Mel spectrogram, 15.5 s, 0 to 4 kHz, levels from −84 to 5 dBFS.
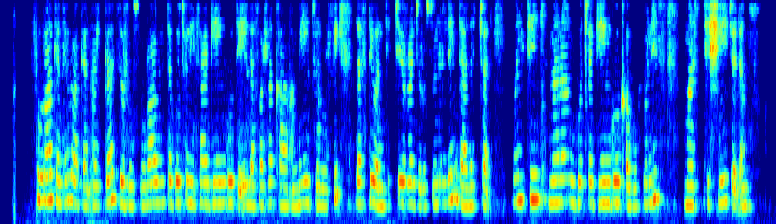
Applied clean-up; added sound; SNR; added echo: neural mask model DeepFilterNet 3.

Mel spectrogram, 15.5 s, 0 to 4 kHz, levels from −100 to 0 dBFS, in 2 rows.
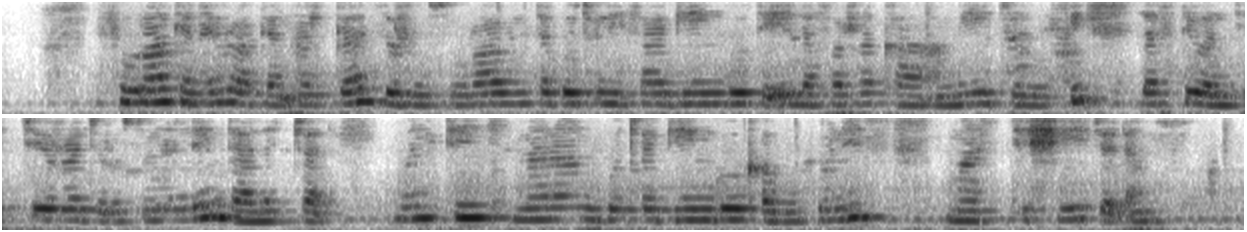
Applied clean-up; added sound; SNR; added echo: neural separator model SepFormer DNS4.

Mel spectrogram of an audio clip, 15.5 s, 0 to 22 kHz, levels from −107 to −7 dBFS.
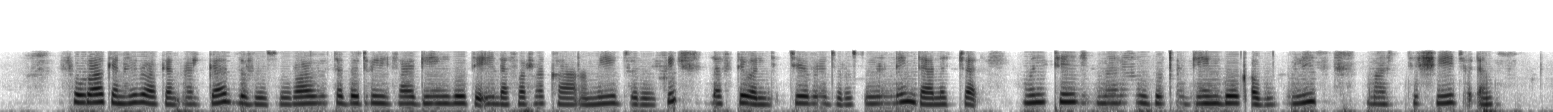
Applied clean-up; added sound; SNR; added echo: neural separator model SepFormer WHAMR!.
